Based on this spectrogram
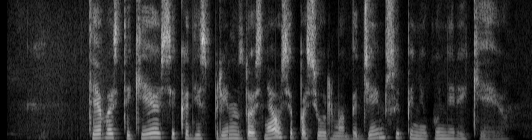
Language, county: Lithuanian, Telšiai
